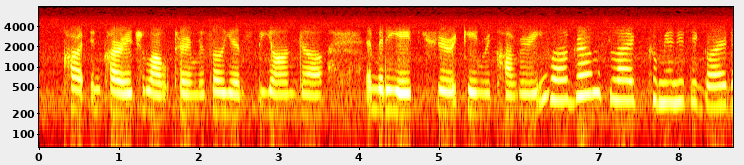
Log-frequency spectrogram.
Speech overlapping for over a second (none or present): none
